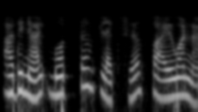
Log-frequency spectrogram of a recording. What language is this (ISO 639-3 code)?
mal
